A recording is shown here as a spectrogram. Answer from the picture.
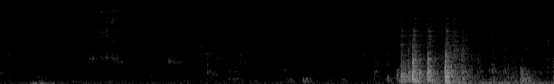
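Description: People chewing and biting into crisp fried chicken and fries close to the microphone. It is faint at first, with a louder stretch of crunching about four seconds in.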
